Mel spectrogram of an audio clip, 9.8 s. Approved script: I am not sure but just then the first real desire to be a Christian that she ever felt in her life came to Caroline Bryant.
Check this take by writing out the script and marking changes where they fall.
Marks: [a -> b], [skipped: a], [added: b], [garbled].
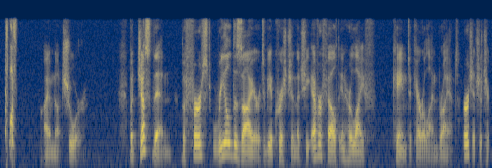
I am not sure but just then the first real desire to be a Christian that she ever felt in her life came to Caroline Bryant. [garbled]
